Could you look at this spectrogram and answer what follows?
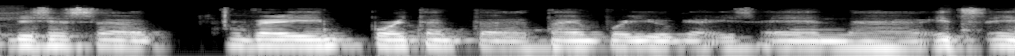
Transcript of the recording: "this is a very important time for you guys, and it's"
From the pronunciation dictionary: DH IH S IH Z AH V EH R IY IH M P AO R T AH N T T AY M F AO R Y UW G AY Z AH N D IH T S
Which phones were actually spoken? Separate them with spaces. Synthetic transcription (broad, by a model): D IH S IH S AH V EH R IY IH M P AO R T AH N T T AY M F AO R Y UW G AY S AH N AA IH T S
